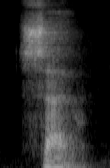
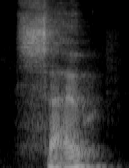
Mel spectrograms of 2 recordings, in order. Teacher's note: Remember to get a good W sound on the end of the O and keep the whole word so short.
